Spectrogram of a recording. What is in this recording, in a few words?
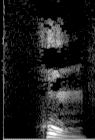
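"hung2", Teochew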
